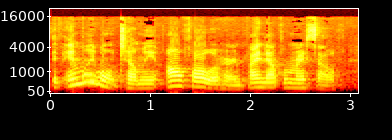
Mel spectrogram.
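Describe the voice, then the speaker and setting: Using a raspy, put-on character voice at a medium pitch, a woman talks at a very fast pace. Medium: read story.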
